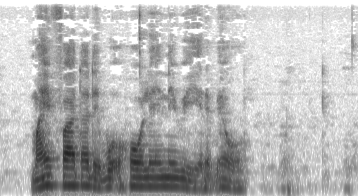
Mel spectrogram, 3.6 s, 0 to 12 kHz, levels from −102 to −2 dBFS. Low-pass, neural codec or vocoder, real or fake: 10.8 kHz; none; real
